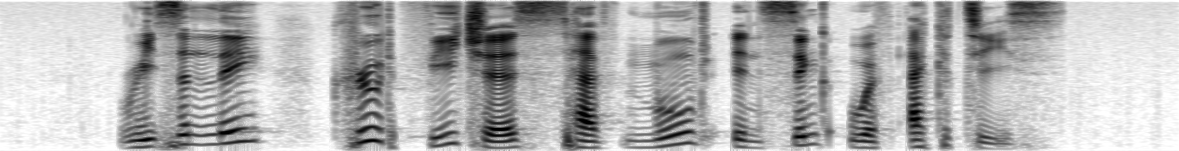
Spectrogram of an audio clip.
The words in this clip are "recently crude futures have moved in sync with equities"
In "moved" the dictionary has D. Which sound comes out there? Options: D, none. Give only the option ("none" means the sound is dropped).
D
